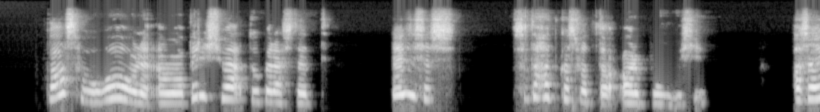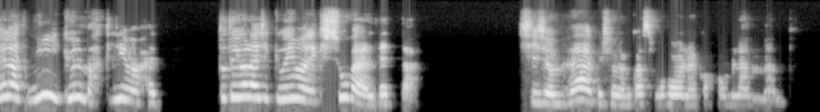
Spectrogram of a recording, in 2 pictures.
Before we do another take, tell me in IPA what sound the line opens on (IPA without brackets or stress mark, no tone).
k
